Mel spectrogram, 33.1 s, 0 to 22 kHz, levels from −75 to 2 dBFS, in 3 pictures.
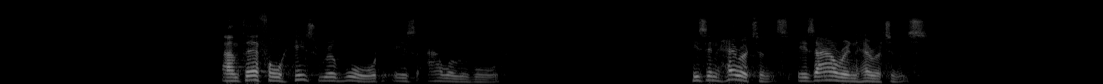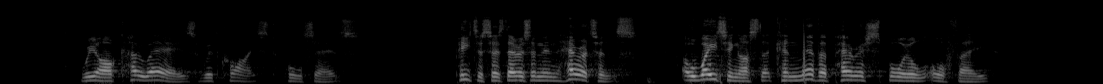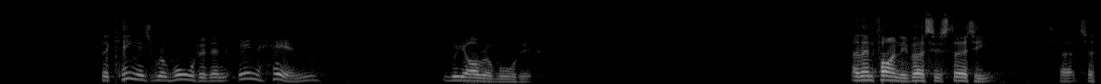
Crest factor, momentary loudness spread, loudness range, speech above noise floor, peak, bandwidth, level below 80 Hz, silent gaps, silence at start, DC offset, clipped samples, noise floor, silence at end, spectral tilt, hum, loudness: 24 dB; 18 LU; 12 LU; 43 dB; -18 dBFS; 15.5 kHz; -80 dBFS; none; 2.2 s; under 0.1%; under 0.1%; -83 dBFS; 0 s; -4 dB/octave; 50 Hz at -80 dBFS; -40 LUFS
